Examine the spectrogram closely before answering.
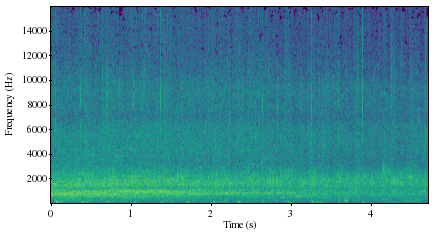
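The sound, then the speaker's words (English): Audience applause for House Party 2, a continuous loud wash of clapping and crowd noise that holds steady throughout. “Only give it up for the deuce!”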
